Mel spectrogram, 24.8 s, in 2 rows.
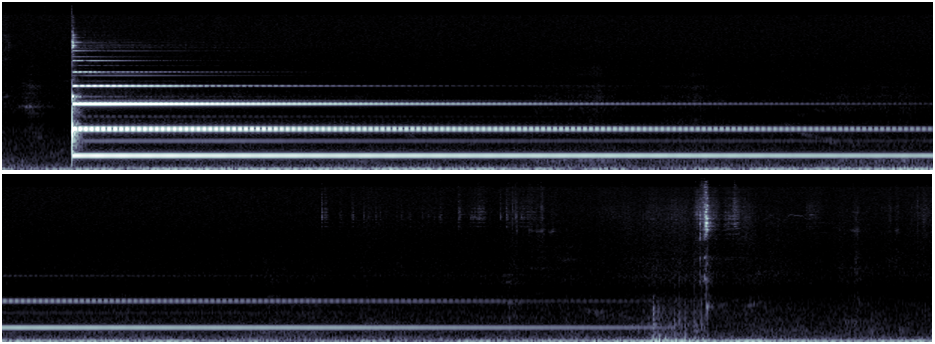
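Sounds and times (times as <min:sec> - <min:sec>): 
meditation bell ringing: 0:01.0 - 0:19.1.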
